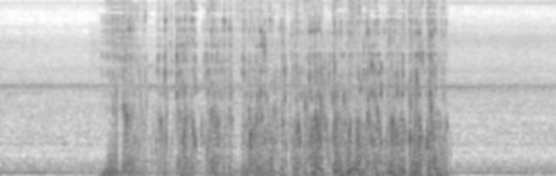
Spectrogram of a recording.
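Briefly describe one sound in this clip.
A thick drink pours from a blender jug into a plastic cup.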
